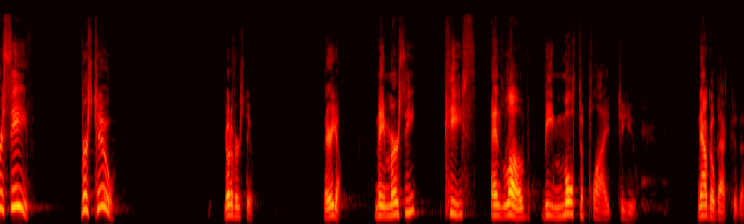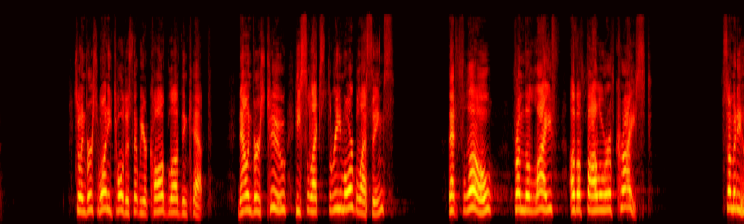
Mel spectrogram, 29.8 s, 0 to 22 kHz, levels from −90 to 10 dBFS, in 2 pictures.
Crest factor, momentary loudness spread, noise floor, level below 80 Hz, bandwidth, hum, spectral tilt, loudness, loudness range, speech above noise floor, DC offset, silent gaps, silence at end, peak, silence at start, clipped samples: 20 dB; 18 LU; under -90 dBFS; under -90 dBFS; 16.5 kHz; none; -4 dB/octave; -27 LUFS; 17 LU; over 63 dB; under 0.1%; none; 0 s; -8 dBFS; 0 s; under 0.1%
